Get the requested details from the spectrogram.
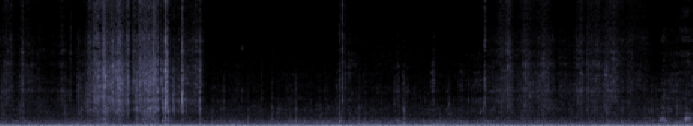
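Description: Paper wrappers rustle and crinkle.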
